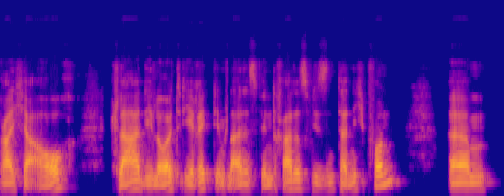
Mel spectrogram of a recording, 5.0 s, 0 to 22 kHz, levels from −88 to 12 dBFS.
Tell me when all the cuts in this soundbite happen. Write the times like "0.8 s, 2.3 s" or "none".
1.8 s, 2.3 s, 3.1 s, 3.7 s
